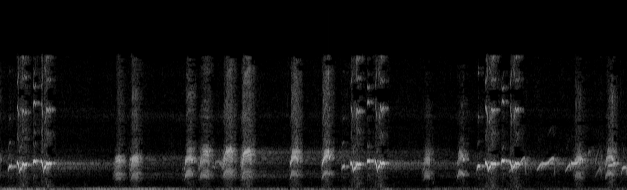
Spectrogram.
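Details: Clear-voiced sooty-headed bulbul calling as a lure: bright chirps and warbled rising notes in uneven bursts, with a noticeable low hum at the start.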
